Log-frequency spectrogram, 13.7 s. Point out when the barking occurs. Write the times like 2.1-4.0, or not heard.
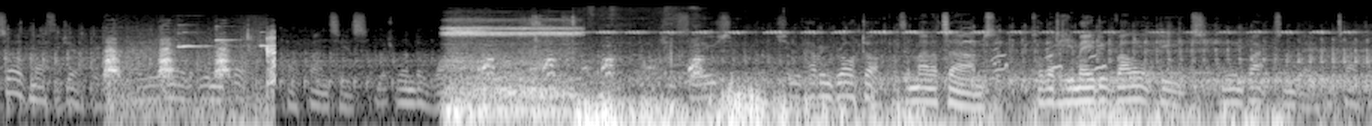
1.0-2.8, 4.7-7.1, 9.8-11.2.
